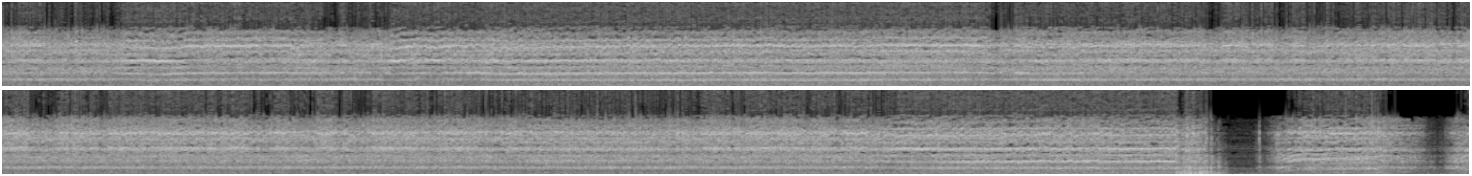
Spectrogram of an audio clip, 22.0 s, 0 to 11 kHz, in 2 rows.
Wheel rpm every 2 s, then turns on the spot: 230, 230, 210, 230, 230, 230, 240, 230, 230, 200, 100.
none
